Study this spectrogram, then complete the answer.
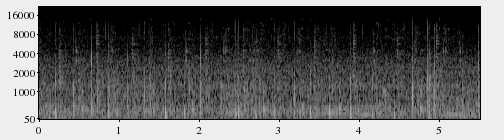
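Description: Footsteps patter quickly on a hard stone floor.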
